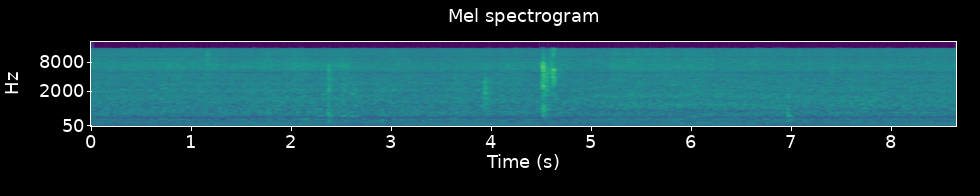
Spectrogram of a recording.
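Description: Green beans frying in a stainless steel skillet, a steady sizzle over a low hum, with a few sharp clicks as a wooden spatula stirs and taps the pan.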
